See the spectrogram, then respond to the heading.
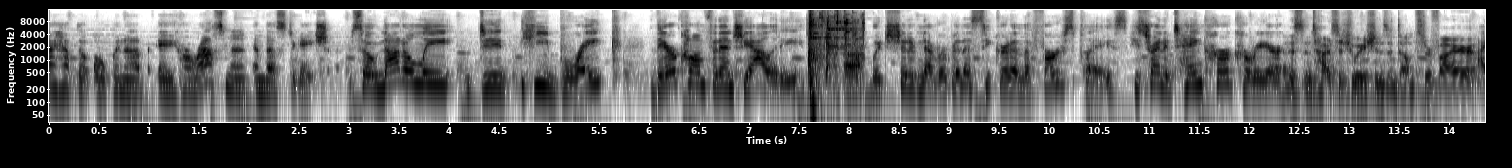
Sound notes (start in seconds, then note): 7.6 glass clanking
